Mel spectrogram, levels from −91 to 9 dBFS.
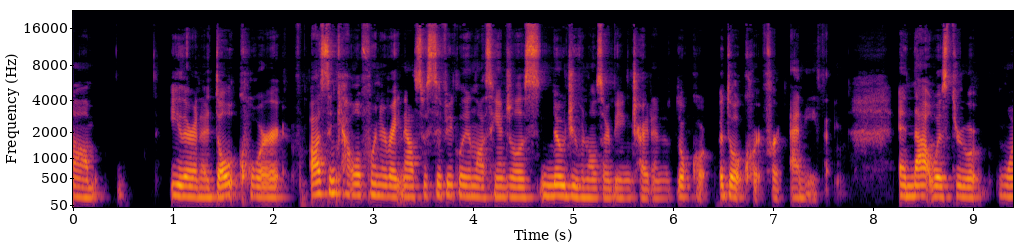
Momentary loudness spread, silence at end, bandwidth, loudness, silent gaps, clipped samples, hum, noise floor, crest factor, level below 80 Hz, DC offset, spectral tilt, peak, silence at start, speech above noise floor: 10 LU; 0 s; 18 kHz; -19 LUFS; none; under 0.1%; none; -54 dBFS; 18 dB; -64 dBFS; under 0.1%; -4.5 dB/octave; -2 dBFS; 0 s; 34 dB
